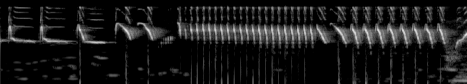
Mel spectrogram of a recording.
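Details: Domestic canary singing loud, vigorous song used as a master tutor for young birds: drawn-out descending whistles, then a fast even trill of about twenty rapid notes, followed by slower repeated swooping phrases.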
